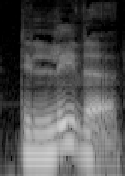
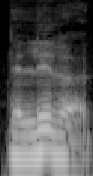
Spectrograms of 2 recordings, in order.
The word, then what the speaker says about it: deliver: 次は、 deliver と発音します。 l はいいですね。 v は下唇を上の歯で半分ぐらい噛んで、 deliver です。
